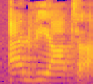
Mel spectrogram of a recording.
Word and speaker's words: Advaita: Advaita, I think is how it's pronounced. It's A-D-V-A-I-T-A. A-D-V-A-I-T-A.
